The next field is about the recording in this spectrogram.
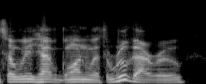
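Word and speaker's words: rougarou: Um, but we've kind of lost the the the French pronunciation of it and it's uh and so we have gone with rugaru r o u g a r o u.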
